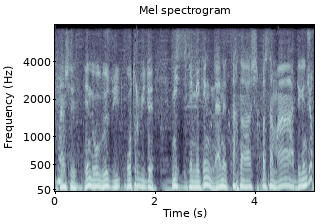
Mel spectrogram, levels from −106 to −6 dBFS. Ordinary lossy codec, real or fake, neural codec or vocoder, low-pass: AAC, 48 kbps; real; none; 7.2 kHz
